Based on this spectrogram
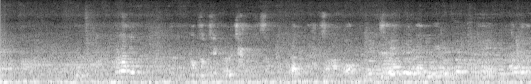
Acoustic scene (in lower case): subway station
